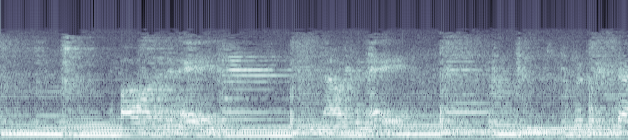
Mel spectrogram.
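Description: Loop-based backing track of drums, bass guitar and guitar playing back as a continuous groove from a multitrack arrangement built out of pre-made music loops.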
